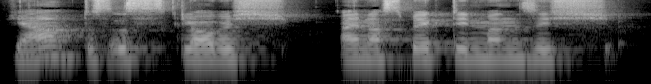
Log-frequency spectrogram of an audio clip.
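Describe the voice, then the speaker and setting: A woman's voice: lowish voice, flat delivery, takes it slowly. A woman hosting a podcast interview in a casual, conversational style. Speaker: podcast host.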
